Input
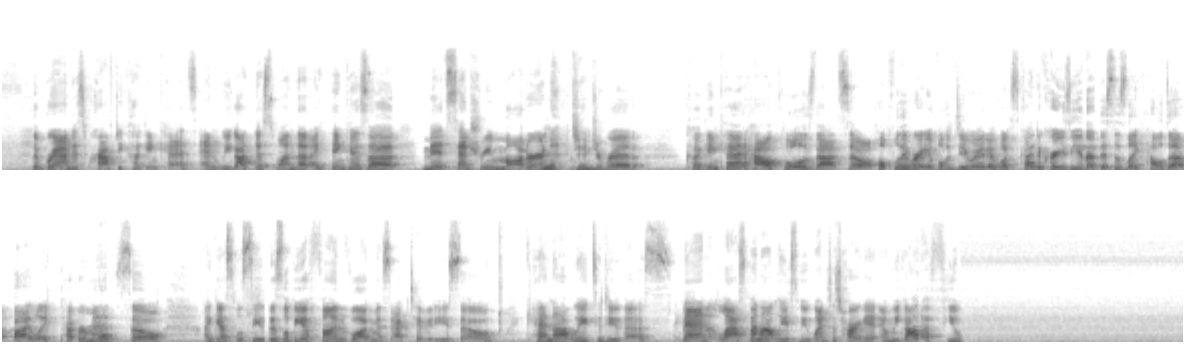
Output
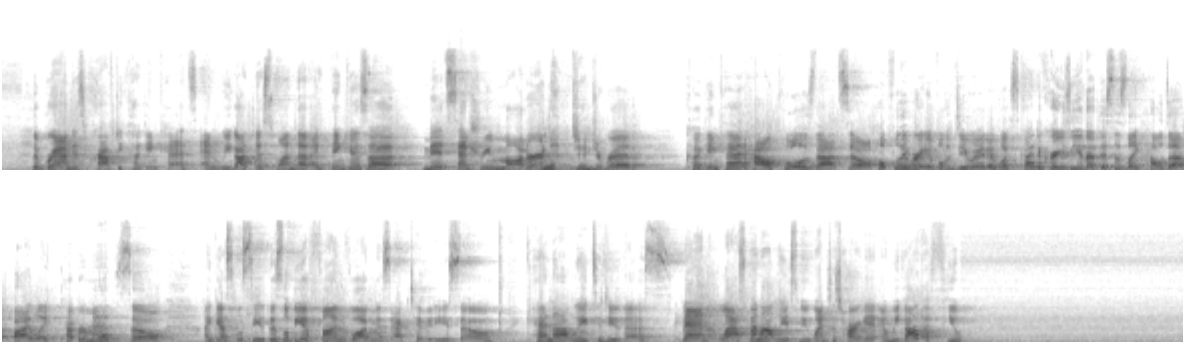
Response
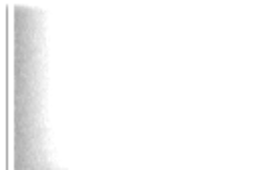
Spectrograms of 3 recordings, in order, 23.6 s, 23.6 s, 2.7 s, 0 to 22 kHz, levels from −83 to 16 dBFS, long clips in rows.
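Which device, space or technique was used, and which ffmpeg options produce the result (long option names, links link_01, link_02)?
saturated reverb return: -filter_complex "[0:a]asplit=2[link_01][link_02];[1:a]atrim=start_sample=2205[link_03];[link_02][link_03]afir=irnorm=-1:irlink=0,asoftclip=type=tanh:threshold=-23dB,volume=-10dB[link_04];[link_01][link_04]amix=inputs=2:normalize=0,asettb=1/sr,asplit=3[link_05][link_06][link_07];[link_05]atrim=end=15.544[link_08];[link_06]atrim=start=15.54:end=17.25,asetpts=PTS-STARTPTS,afade=type=in:duration=0.004:curve=qsin,afade=type=out:start_time=1.706:duration=0.004:curve=qsin,bandreject=frequency=3600:width=5.7[link_09];[link_07]atrim=start=17.246[link_10];[link_08][link_09]acrossfade=duration=0.004:curve1=hsin:curve2=qsin[link_11];[link_11][link_10]acrossfade=duration=0.004:curve1=qsin:curve2=hsin,volume=2dB"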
